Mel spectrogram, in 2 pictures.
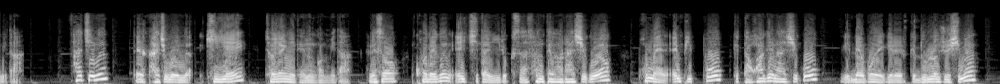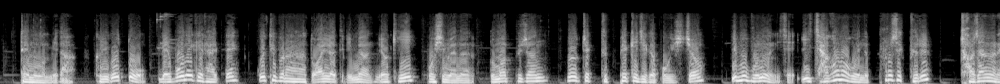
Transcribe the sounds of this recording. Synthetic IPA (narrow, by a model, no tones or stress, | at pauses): ɲḭda̰ | sʰaɕinɯn | ne̞ɡakad͡ʑiɡoinːɯ̰nkiɡeː | t͡ɕʌd͡ʑaŋidwenɯnɡʌmɲida̰kɯɾe̞sʰʌkode̞ɡɯnʔḛit͡ɕʰidaniɾjok̚s͈asʰʌntʰe̞kʰɯɾɭɦaɕʰiɡojo | pʰomenʔḛmpʰipʰokʰetaɸwaɡinɦaɕʰiɡo | ɡḛne̞bone̞ɡeɾɯɭiɾʌkʰe̞nuɭːʌd͡ʑuɕʰimjʌn | twe̞nɯnɡʌmɲida̰ | kɯɾiɡot͈one̞bone̞ɡeɾɯɭhaɭt͈e̞kʰuɭtʰibɯɾaanat͈oaʎjːʌdɯɾimjʌnjʌɡipoɕʰimjʌnɯnɾomapʰjod͡ʑʌnpʰɯɾod͡ʑe̞k̚tʰɯpʰekʰid͡ʑiɡaboɡiɕʰi̥d͡ʑo | ibubunɯnḭd͡ʑe̞̰ʔit͡ɕaɡʌbʱɦaɡoinːɯnpʰɯɾod͡ʑe̞k̚tʰɯɾɯɭ | t͡ɕʌd͡ʑaŋɯɭ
